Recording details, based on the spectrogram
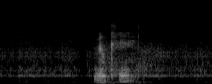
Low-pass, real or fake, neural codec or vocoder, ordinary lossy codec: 7.2 kHz; fake; codec, 16 kHz, 4.8 kbps, FACodec; none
